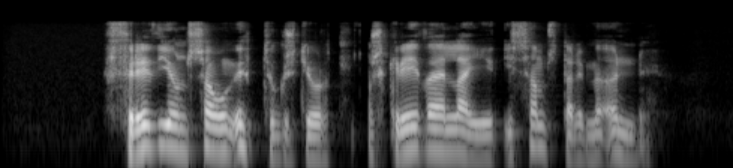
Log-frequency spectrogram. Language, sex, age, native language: Icelandic, male, 20-29, Icelandic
